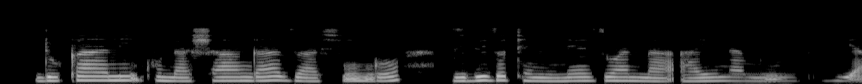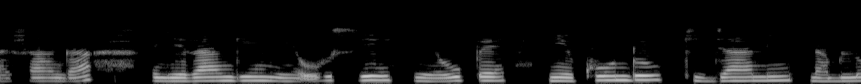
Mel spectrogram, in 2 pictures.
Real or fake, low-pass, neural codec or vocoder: real; 5.4 kHz; none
